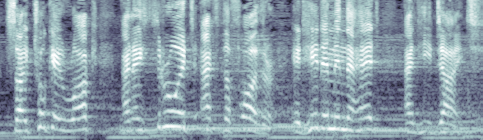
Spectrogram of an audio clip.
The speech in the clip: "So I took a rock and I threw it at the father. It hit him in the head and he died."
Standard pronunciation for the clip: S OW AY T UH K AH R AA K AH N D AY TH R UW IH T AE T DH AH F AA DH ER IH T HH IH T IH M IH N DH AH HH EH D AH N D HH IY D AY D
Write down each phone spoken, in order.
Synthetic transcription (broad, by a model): S OW AY T UH K AH R AA K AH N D AY TH R UW IH T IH T DH AH F AA DH ER IH T HH IH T IH M IH N DH AH HH EH D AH N IY D AY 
